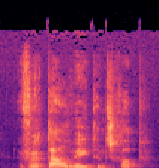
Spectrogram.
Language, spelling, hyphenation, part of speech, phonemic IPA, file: Dutch, vertaalwetenschap, ver‧taal‧we‧ten‧schap, noun, /vərˈtaːlˌʋeː.tə(n).sxɑp/, Nl-vertaalwetenschap.ogg
- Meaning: translation studies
